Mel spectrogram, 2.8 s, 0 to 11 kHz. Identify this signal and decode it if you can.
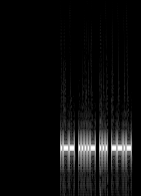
Morse code, heard as a keyed tone, about 40 wpm, 700 Hz. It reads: W4SQ
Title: USA Call Signs - 6x Character Spacing - 40wpm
